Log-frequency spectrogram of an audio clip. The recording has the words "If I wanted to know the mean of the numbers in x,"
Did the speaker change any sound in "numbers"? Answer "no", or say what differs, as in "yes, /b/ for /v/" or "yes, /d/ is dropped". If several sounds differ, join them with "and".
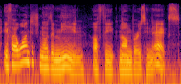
no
